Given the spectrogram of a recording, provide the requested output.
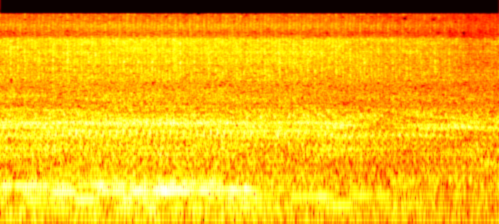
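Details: Hyundai Avega idling with the AC on: coarse, steady growl and faint hum that makes the engine sound rough, while the AC still cools normally. AC compressor growl.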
